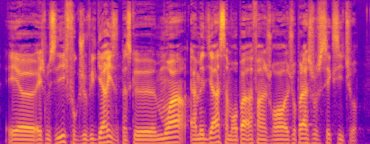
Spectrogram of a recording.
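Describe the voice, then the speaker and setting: A man's fairly low voice rushes along at a very fast pace. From France, raised from age 7 after birth in Spain. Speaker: media founder and journalist. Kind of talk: interview. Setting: office. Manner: animated.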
